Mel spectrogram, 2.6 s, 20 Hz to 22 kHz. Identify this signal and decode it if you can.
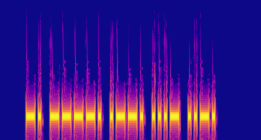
Morse code, heard as a keyed tone, about 40 wpm, 700 Hz. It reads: N9PVF
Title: USA Call Signs - 5 Characters - Repeated 2x - 40wpm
